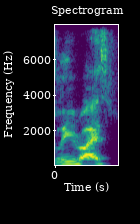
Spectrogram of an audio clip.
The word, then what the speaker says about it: Lee Rice: I just had my name, and I had it spelled with a capital L, small e, E, capital R, you know, then R-I-C-E, lowercase. So it was Lee Rice for Senate.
